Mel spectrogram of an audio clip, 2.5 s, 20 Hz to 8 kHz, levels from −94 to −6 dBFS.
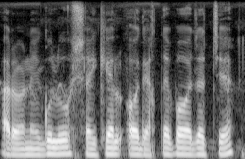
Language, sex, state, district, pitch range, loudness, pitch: Bengali, male, Assam, Hailakandi, 110-120 Hz, -15 LUFS, 115 Hz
